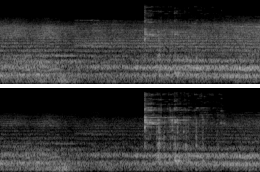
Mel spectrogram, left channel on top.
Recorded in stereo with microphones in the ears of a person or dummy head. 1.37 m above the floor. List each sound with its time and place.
0.0 s an aircraft: 55° left (ahead or behind)
1.4 s breaking glass: 10° right (ahead or behind)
